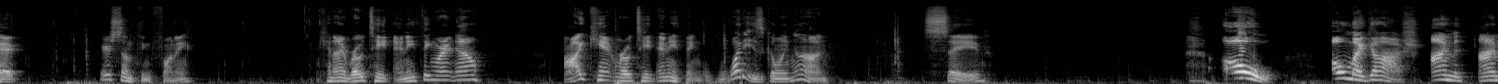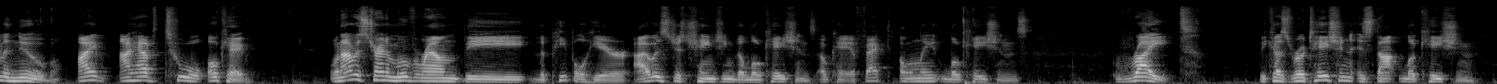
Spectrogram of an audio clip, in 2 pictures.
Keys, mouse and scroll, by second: 0.8 ctrl+Tab, 1.1-1.4 scroll down 6, 3.1 right click, 4.5-5.9 drag, 7.2 ctrl+z, 8.9 ctrl+s, 15.3 click, 24.6 click, 26.8 right click.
